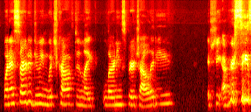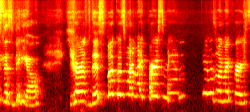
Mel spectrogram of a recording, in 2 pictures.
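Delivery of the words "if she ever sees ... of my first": squealing high with excitement; excited gush. Real, not acted. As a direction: gush over the book like a fan. Gushing over favourite author's book.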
